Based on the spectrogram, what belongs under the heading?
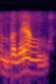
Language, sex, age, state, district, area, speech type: Bodo, male, 45-60, Assam, Udalguri, rural, conversation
